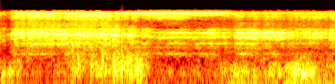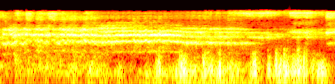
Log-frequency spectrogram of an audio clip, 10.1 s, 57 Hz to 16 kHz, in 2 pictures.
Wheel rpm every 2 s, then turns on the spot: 110, 120, 110, 110, 120.
none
